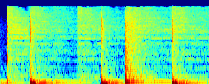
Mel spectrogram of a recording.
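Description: Chorus groove of a recorded acoustic drum kit loop: heavy kick and snare strokes roughly every half second under a big open hi-hat that rings on between hits.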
